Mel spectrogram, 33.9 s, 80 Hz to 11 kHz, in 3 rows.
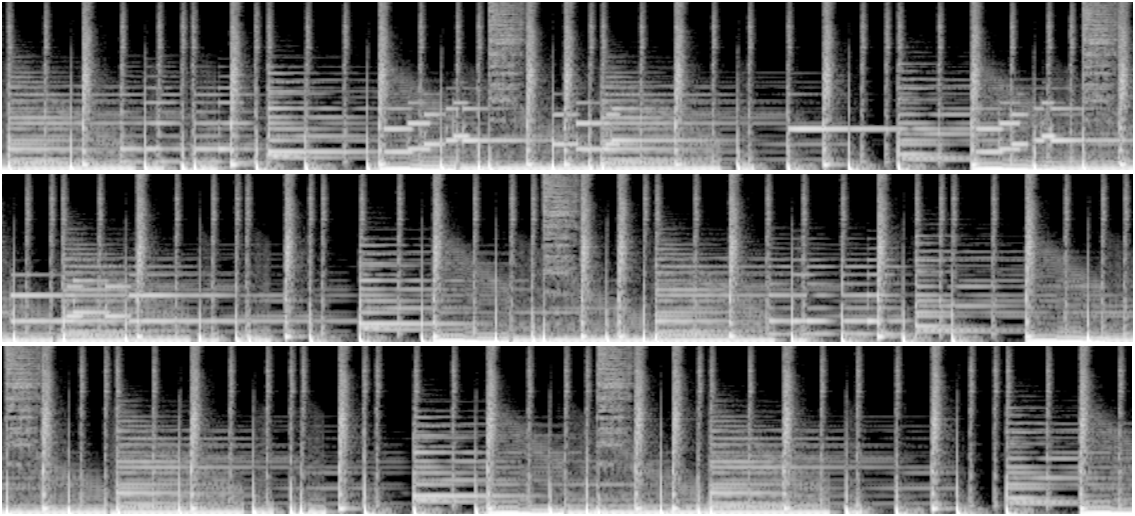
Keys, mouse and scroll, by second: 1.2-3.8 drag, 4.9-6.4 drag, 6.9-10.7 drag, 10.9 click, 12.3 ctrl+scroll down 2, 14.0 middle click, 14.0 scroll, 15.4 middle click, 15.4 scroll, 16.2 middle click, 16.2 scroll, 18.4 click, 19.3 click, 20.3 Escape, 21.0 click, 21.4-25.6 typing, 25.9 ctrl+scroll up 2, 26.6 F1, 27.4 click, 27.8 click, 28.3 p, 28.8 BackSpace, 29.2 alt+shift+p, 29.3 alt+shift+v, 30.3 click, 31.0-32.4 drag, 32.7 click, 32.9 click.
